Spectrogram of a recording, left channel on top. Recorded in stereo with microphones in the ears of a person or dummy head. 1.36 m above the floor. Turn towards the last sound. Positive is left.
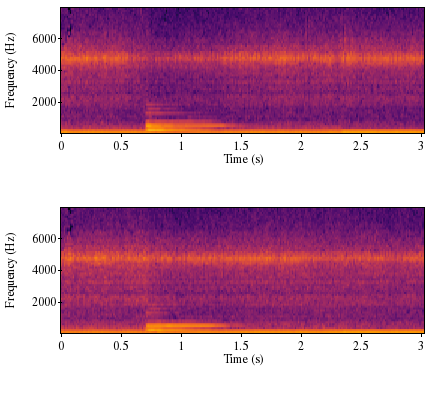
turn(degrees=20)  # may be behind; listen again after turning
